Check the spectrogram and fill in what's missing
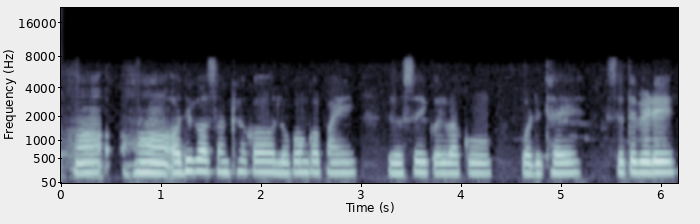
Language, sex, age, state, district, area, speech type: Odia, female, 30-45, Odisha, Kalahandi, rural, spontaneous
